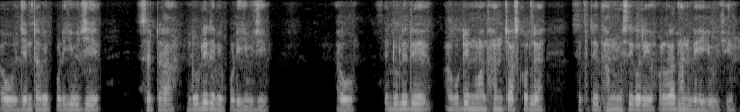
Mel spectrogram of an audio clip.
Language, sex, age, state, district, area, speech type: Odia, male, 18-30, Odisha, Balangir, urban, spontaneous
